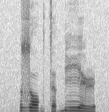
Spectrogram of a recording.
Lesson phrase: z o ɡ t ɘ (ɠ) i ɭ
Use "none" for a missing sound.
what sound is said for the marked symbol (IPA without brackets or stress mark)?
ɠ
